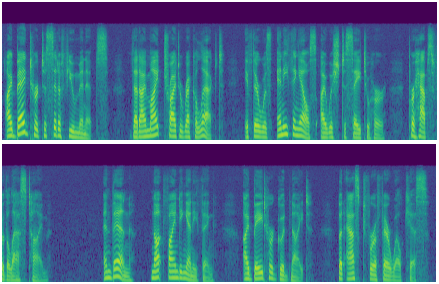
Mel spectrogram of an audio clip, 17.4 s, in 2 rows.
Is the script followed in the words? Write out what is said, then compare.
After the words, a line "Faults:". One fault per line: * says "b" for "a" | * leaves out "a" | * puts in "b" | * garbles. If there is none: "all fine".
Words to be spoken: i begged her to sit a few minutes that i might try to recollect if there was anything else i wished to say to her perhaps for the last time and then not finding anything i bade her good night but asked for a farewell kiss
i begged her to sit a few minutes that i might try to recollect if there was anything else i wished to say to her perhaps for the last time and then not finding anything i bade her good night but asked for a farewell kiss
Faults:
all fine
